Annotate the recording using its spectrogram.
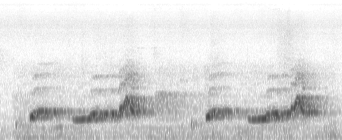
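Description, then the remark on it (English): A slowed-down whippoorwill call, heard twice in a row: each phrase is a deep, drawn-out series of five stepped whistling notes, clear with no voices. “When slowed down, this becomes a five-note phrase.”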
